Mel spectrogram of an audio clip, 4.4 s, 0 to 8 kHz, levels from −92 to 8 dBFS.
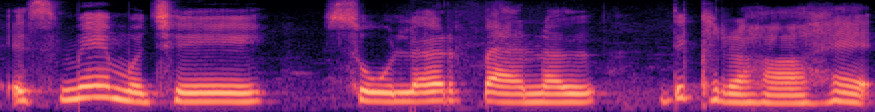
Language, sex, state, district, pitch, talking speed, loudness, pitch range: Hindi, female, Madhya Pradesh, Katni, 195 Hz, 95 wpm, -12 LUFS, 185-210 Hz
